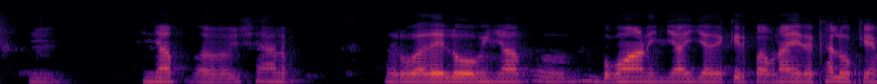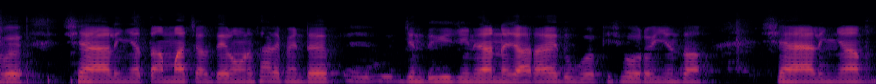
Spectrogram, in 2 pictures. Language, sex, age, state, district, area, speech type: Dogri, male, 18-30, Jammu and Kashmir, Kathua, rural, spontaneous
